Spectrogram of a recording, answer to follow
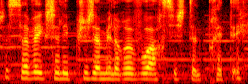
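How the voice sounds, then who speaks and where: A woman playing a reserved, uneasy teenage schoolgirl in a French video game dub, soft-spoken and hesitant. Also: medium pitch, little pitch movement, fast talker, close to an everyday voice. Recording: music behind the voice.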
